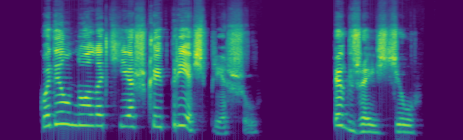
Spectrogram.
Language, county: Lithuanian, Marijampolė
